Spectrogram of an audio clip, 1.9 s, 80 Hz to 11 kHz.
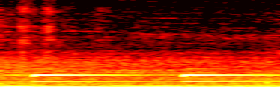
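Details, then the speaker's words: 2009 Hyundai Elantra idling after the fix: smooth, steady idle with the dashboard clicking and rattling gone, broken only by two chime tones about a second apart; the noise came from the hood stop supports. "see so that clicking noise is gone"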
